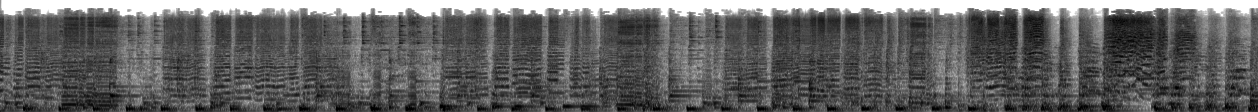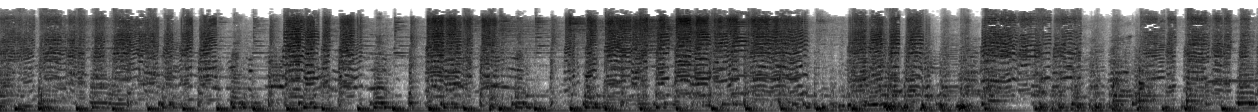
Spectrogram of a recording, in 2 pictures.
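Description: Live brass band playing an upbeat dance number: trumpets, trombones, clarinets and a sousaphone over congas and timbales keeping a steady beat, with a short break about halfway through.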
